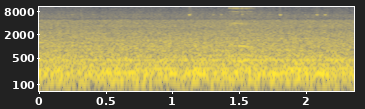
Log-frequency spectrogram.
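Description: Steady road and engine noise of a moving car, heard from inside the cabin: an even low rumble with no changes.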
